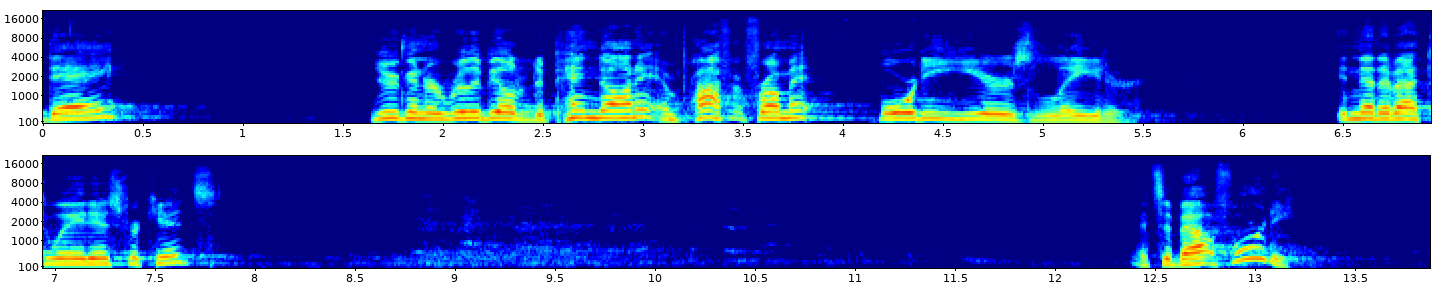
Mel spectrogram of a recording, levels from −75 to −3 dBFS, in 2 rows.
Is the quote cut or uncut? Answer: uncut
